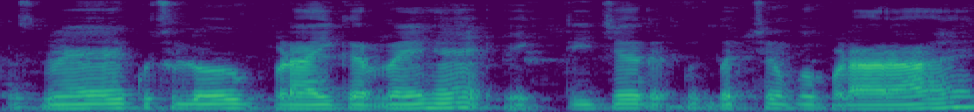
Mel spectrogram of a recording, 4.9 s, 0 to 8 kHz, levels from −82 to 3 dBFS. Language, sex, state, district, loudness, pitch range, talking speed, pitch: Hindi, male, Bihar, Bhagalpur, -28 LUFS, 105-120 Hz, 170 wpm, 110 Hz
